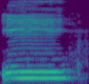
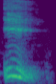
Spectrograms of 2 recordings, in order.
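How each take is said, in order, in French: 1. La hauteur reste haute et stable. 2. La hauteur tombe nettement.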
